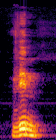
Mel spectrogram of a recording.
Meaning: a male given name, short for Willem
- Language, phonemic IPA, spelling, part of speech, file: Dutch, /wɪm/, Wim, proper noun, Nl-Wim.ogg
